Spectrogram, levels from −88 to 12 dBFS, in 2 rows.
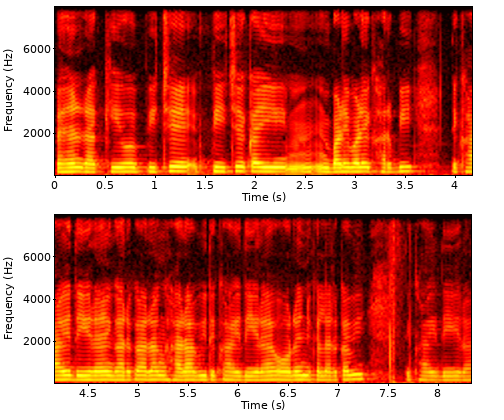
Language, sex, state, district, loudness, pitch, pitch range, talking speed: Hindi, female, Bihar, Katihar, -15 LUFS, 190 Hz, 185-195 Hz, 215 wpm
